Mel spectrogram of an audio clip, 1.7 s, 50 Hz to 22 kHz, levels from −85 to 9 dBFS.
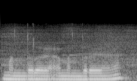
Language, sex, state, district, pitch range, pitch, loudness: Punjabi, male, Karnataka, Bangalore, 120-130 Hz, 125 Hz, -14 LUFS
